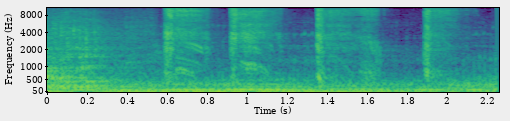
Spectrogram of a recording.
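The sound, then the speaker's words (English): A female creature coughs in a quick series of about five harsh, breathy bursts, fairly loud, over a steady low rumbling background. “And look, she's coughing.”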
